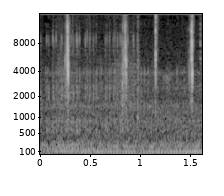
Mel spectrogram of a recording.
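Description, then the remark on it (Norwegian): A steady low engine rumble of a car driving very slowly, with a few brief high hisses or clicks breaking through at intervals; no voices are heard. “Du kjører jævlig sakte pga. et eller annet.”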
